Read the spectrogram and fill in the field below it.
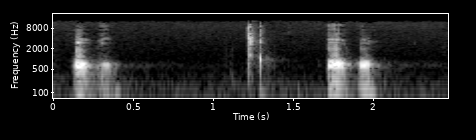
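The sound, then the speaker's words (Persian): An African grey parrot calls with two pairs of harsh, raspy double squawks, separated by a short thin whistle-like note. The calls are fairly loud, with no talking. “دیگه نزدیکی های صبح بود که خوابش برده بود، اما با صدای کاسکو همون پرنده قشنگ از خواب بیدار شد.”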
